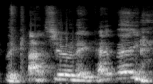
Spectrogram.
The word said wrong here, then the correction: Cacio e Pepe: There's no D. – Just the A. Cacio. – Cacio e Pepe.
